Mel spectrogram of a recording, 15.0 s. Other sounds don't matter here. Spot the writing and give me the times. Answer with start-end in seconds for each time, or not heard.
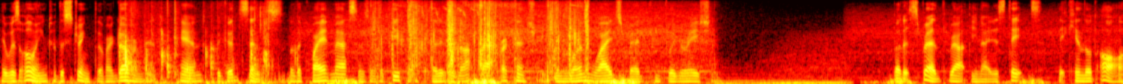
not heard.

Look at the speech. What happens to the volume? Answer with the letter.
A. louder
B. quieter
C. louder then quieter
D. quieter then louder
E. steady
E.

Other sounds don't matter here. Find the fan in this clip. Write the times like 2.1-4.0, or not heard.
0.0-14.9.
